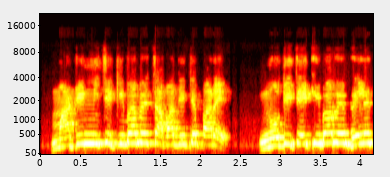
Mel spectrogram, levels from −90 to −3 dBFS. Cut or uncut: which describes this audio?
uncut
